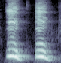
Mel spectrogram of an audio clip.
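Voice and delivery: very high, loud froggy hoots; two piercing, excited hoots; gleeful shout. A narrator's reading. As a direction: whoop it like a delighted frog. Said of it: "shouted Pin".

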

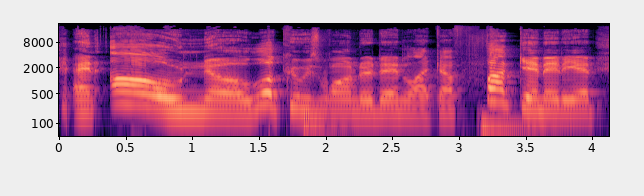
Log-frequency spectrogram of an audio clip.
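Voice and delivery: normal talking voice

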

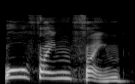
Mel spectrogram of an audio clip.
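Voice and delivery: high, flustered agreement; burbling. Acted. Rob placates his wife, burbling. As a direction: agree too eagerly, nervously. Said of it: "Rob burbled".

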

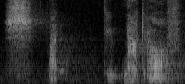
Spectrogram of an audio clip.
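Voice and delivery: whispered, irritated hush; shushing whisper. Retold or imitated. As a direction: hiss at him to be quiet. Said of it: "the people around him start going".

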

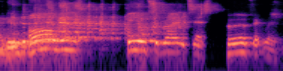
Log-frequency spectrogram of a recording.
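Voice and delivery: high, laughing disbelief. Real, not acted. Telling the audience about the tests, laughing high. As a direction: laugh through the boast.

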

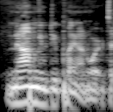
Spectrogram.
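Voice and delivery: usual speaking voice

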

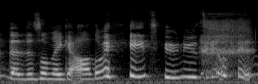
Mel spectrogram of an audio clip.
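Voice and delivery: high, loud, laughing through words; real giggles breaking up the sentence; laughing hard. Real, not acted. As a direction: barely get it out for laughing. Cracking up over imagined faraway listeners.

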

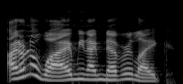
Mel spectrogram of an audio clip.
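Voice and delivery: ordinary delivery

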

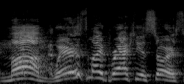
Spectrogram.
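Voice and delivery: put-on high, loud, slow kid's call; whiny kid calling mom.

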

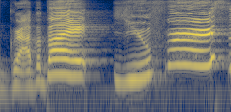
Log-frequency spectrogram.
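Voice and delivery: high, loud, playful influencer voice; influencer imitation. Fan reenacting his favourite influencer's bit, playfully imitating. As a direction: pitch it up and project, mimicking his bit. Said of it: "he does that thing".

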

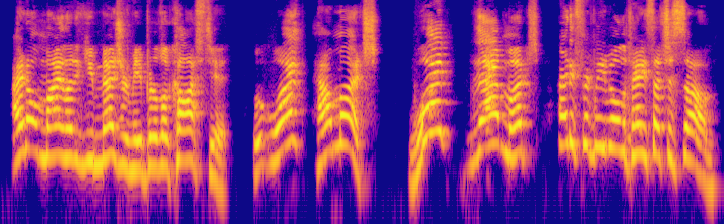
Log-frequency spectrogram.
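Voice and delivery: high, quick bartering banter; haggling cartoon voices. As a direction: act out the greedy price haggle. Nami and author voiced.

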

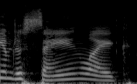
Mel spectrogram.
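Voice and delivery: ordinary delivery

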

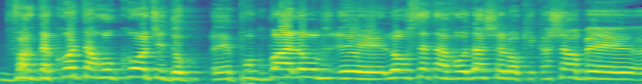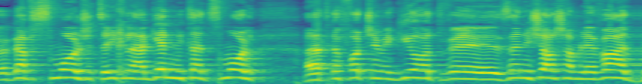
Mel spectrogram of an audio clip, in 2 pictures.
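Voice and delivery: mimicked scolding shout; imitated pundit rant. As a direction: rant high and loud like an outraged commentator. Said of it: "הוא מיד הולך לצעוק על מישהו".

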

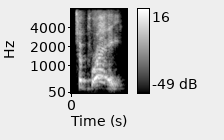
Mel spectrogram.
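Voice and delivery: "To pray." lifted high; emphatic answer. Real, not acted. Preacher calling out the answer to the congregation, emphatic. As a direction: ring out "To pray." to the room.

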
